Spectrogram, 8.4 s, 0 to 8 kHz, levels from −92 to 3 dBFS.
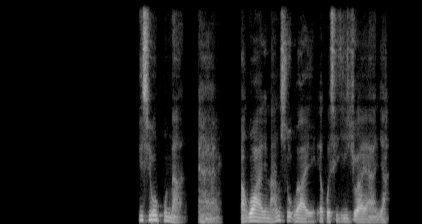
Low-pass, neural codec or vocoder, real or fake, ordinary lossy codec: none; codec, 16 kHz, 1 kbps, FunCodec, trained on Chinese and English, 50 frames a second; fake; none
